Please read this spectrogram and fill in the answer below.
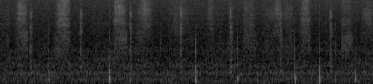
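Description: Faint, irregular clicks and taps, about nine of them, over quiet room tone with soft rustling between them.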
